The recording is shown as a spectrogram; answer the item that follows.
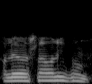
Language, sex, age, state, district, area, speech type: Kashmiri, male, 18-30, Jammu and Kashmir, Kupwara, rural, conversation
